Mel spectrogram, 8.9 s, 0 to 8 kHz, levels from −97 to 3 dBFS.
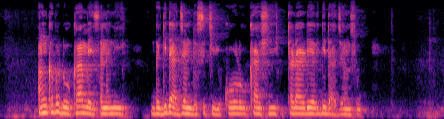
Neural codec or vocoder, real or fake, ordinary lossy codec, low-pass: none; real; none; none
